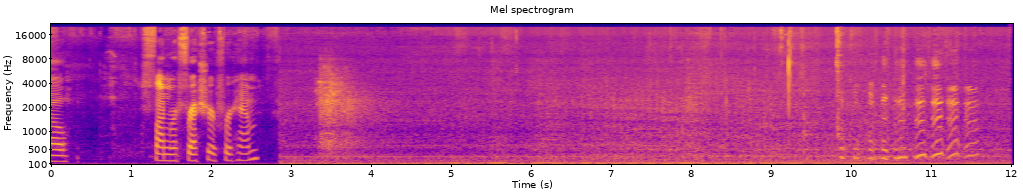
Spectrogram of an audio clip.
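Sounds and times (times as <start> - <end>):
excavator diesel engine running: 2.9 - 12.0.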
